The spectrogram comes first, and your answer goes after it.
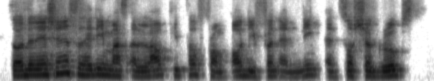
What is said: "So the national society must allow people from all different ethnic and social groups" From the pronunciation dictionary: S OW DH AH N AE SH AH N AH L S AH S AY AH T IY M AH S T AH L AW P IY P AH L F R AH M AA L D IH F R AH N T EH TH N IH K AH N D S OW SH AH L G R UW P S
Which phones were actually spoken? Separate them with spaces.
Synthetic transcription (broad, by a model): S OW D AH N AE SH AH N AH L S AH S AY AH T IY M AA S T AH L AW P IY P AH L F R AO M AA L D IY F R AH N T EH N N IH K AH N S OW SH AH L G R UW P S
